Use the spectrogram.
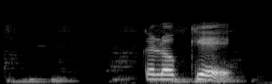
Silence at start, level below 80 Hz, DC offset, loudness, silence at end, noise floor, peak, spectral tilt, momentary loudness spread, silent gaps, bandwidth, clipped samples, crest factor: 0.2 s; -60 dBFS; under 0.1%; -19 LUFS; 0.4 s; -52 dBFS; -2 dBFS; -5 dB/octave; 23 LU; none; 7.6 kHz; under 0.1%; 20 dB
